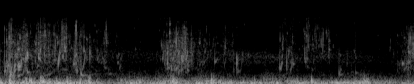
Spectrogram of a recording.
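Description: A paddle dips and splashes in water.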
